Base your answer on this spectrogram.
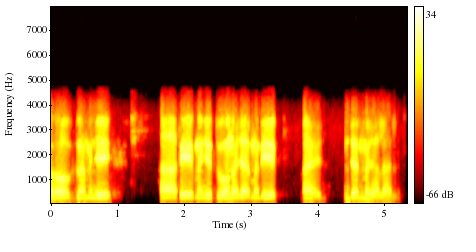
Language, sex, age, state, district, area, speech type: Marathi, male, 60+, Maharashtra, Nagpur, urban, conversation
